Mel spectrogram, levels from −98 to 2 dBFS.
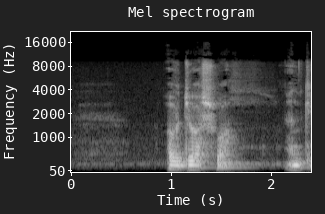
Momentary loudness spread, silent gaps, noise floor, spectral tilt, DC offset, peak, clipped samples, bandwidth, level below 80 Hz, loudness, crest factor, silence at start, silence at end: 18 LU; none; -57 dBFS; -4 dB/octave; under 0.1%; -4 dBFS; under 0.1%; 10 kHz; -76 dBFS; -22 LUFS; 20 dB; 0.95 s; 0 s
